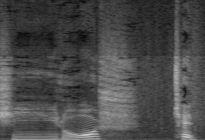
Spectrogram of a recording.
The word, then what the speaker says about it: শিরচ্ছেদ: হবে আমার আসার উনষঠান নির শিরচ্ছেদ শব্দের সঠিক উচ্চারণ কোনটি বলতো আবার আমরা যদি দেখি আমাদের বইয়ে শিরচ্ছেদ শব্দের সঠিক উচ্চারণ শিরচ্ছেদ শিরচ্ছেদ এইযে শিরচ্ছেদ হচ্ছে কি শিরস ছেদ শিরসছেদ তাহলে কোনটা হবে এখানে এখানে হচ্ছে আমার শিরসছেদ এই উচ্চারণগুলার ব্যাপারে একটু কেয়ারফুল থাকবা ভাইয়া।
